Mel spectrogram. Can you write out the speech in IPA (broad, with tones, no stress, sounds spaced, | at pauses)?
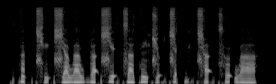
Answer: t̪ ã˦ t̚ t͡ɕʰ i˨ ʔ ɕ a˧ w a˧ w b a˦ ʔ ɕ e˦ ʔ t͡s a˧ t̪ ĩ˥˧ t͡ɕ o˨ ʔ t͡ɕ a˦ k̚ e˨ ʔ t͡ɕʰ a˨ ʔ t͡sʰ o˦ ʔ w a˧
